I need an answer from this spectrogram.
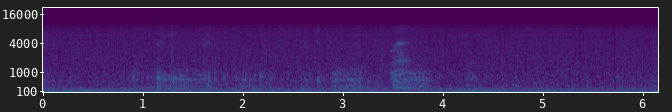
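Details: Five female Miniature Pinscher puppies born December 19, 2009, at play indoors: short high squeaky whines and a sharp rising-then-falling squeal near the middle, over a steady low electrical hum and room noise.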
